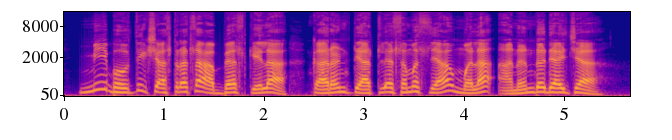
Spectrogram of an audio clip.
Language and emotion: Marathi, happy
